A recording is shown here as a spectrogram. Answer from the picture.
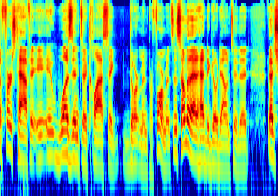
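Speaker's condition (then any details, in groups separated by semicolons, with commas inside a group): No condition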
